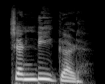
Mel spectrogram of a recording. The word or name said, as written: चंडीगढ़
